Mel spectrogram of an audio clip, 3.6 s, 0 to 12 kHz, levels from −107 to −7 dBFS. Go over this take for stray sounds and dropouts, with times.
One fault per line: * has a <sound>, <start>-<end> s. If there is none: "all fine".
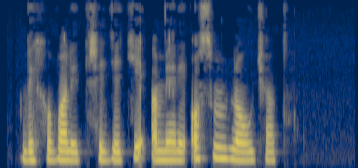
all fine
